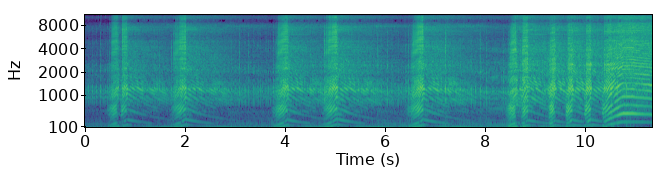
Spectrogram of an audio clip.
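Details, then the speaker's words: Chainsaw running on alcohol fuel, after a fuel line swap, test runs in cuts: revs in short bursts with pitch sagging after each instead of holding; owner believes it is starving for fuel, may try bigger fuel line or metering lever adjustment. "right, so there it is. My assumption, I think, is pretty much spot on. She's just, starving for fuel."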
